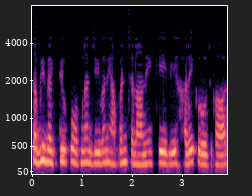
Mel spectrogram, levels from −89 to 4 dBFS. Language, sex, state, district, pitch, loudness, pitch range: Hindi, female, Uttar Pradesh, Varanasi, 200 Hz, -17 LUFS, 190-215 Hz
